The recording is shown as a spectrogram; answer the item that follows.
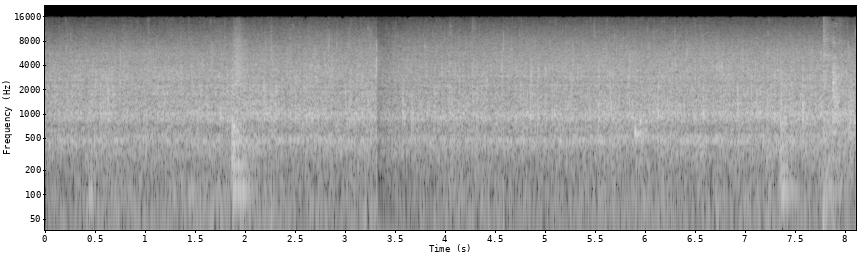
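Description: Sliced onions sizzling steadily in hot oil in a stainless steel pot, with a couple of faint knocks.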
